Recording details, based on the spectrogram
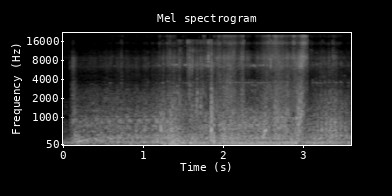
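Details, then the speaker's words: Volvo VNL semi truck hot-wired at the ignition switch with a jumper from slot 1 (battery) to slot 5, then bumping slot 6 to crank; brief cranking, then it catches into a rough diesel rumble — normal crank and start. "You're going to run your jumper wire over to slot 5. Okay, you hear it cut on. Oh, slot 5, you hear it cut on. See, 1 and 5, and then you bump it with number 6."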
